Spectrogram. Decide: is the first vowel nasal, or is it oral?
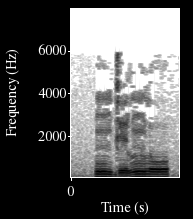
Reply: nasal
